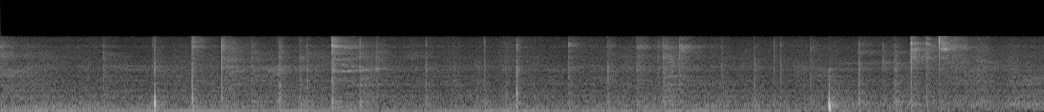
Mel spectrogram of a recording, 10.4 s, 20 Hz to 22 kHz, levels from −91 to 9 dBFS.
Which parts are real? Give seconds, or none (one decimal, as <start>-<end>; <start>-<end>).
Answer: 7.3-9.3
